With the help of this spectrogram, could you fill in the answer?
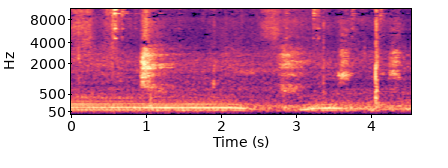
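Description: A distressed dog whimpers and lets out a few short, sharp yelps over the steady low rumble of a car engine, as its owner evacuates by car from a fire in Chalet Village, filming on a phone.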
